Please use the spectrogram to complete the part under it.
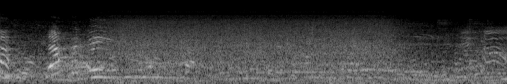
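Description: Water from a fountain splashes and hisses steadily.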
